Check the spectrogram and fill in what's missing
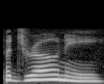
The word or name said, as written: padroni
